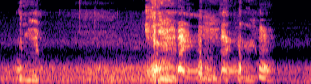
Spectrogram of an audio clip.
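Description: A harsh coughing fit after smoking a cigarette: a quiet throaty sound first, then a rapid burst of five or six rough, raspy coughs in quick succession before it trails off.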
